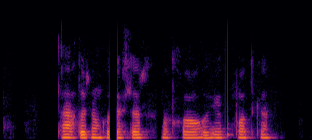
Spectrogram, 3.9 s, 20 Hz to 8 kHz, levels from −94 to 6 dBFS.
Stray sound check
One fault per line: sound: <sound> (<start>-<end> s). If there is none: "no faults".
sound: dropout (1.4-1.5 s)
